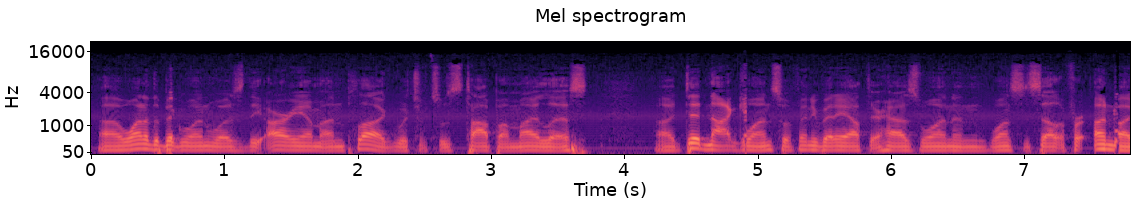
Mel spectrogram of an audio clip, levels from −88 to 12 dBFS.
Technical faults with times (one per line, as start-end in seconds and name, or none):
0.00-7.79 mains buzz
0.56-0.61 damaged data in a compressed stream
2.52-2.57 damaged data in a compressed stream
4.87-4.92 damaged data in a compressed stream
7.67-7.71 damaged data in a compressed stream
